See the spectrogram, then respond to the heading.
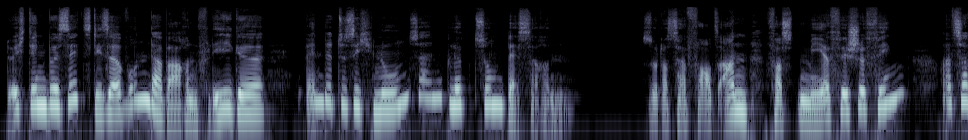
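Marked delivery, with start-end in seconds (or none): none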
